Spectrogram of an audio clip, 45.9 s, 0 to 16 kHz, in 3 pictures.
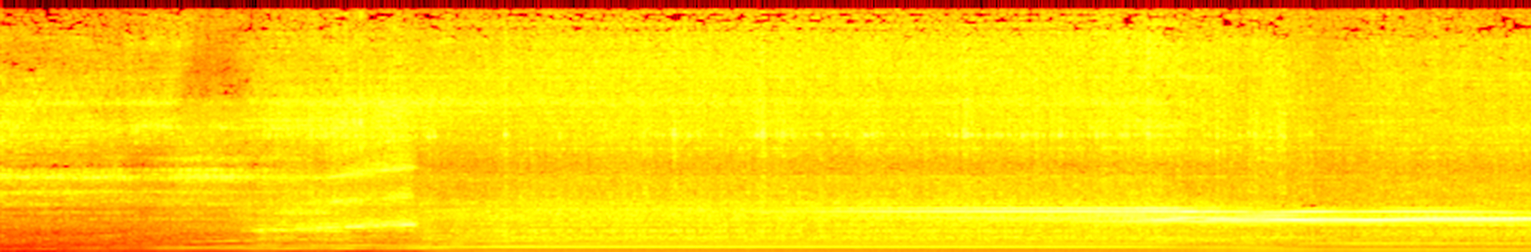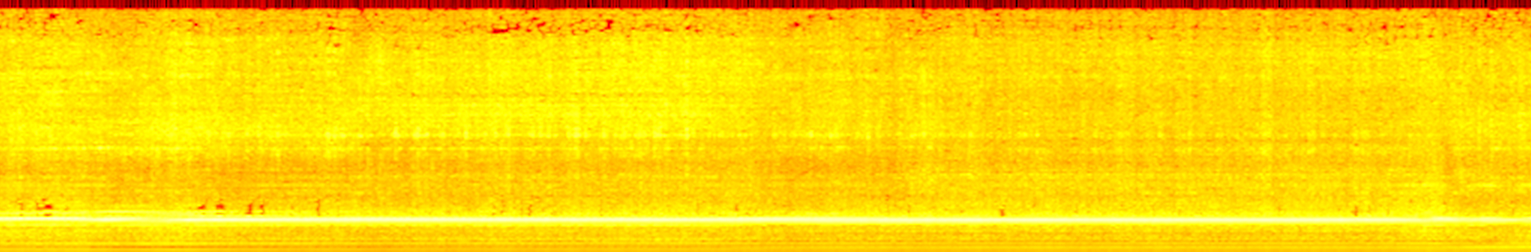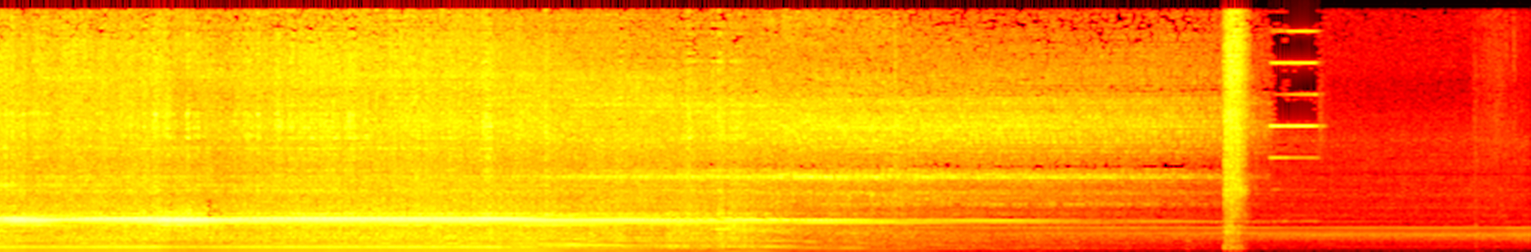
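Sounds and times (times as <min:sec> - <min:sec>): woodworking machine hum and whine: 0:00.0 - 0:45.9.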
